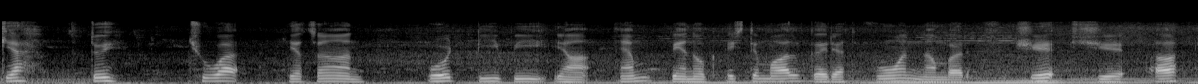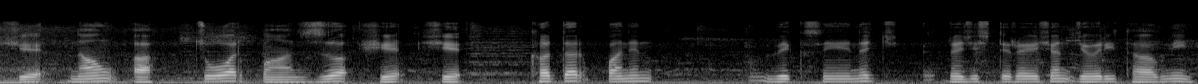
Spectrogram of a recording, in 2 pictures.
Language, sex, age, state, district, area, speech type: Kashmiri, male, 18-30, Jammu and Kashmir, Kupwara, rural, read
